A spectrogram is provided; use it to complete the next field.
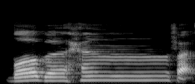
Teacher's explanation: Ketika dhabhan, hannya ke huruf ikhfa. Dia ada samarnya, kemudian ada gunnanya.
